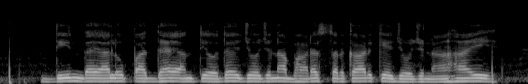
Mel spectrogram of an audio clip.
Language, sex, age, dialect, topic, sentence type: Magahi, male, 25-30, Western, banking, statement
